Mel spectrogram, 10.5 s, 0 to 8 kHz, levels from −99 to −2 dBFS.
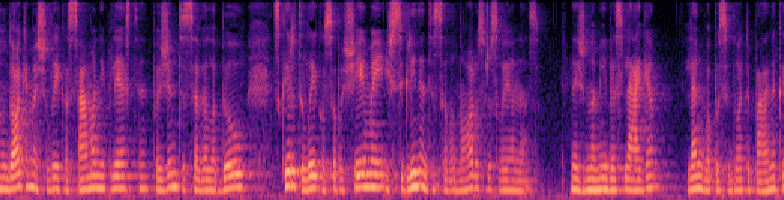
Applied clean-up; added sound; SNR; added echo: none; none; none; none.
